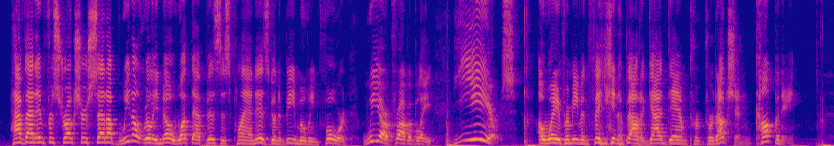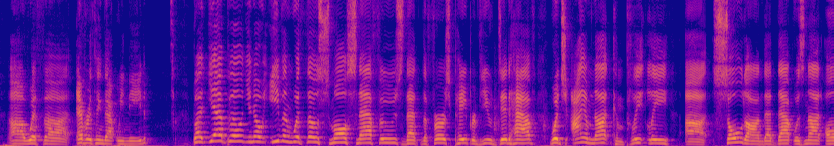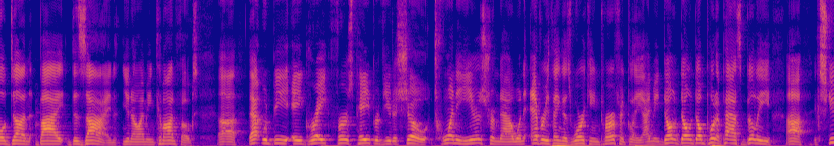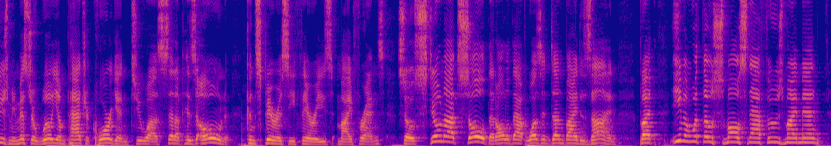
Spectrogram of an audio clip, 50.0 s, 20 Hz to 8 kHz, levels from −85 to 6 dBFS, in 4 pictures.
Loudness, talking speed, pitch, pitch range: -24 LUFS, 175 wpm, 195 Hz, 170-225 Hz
